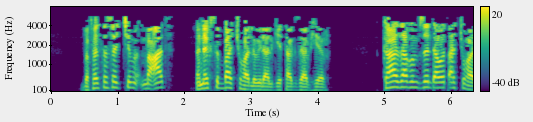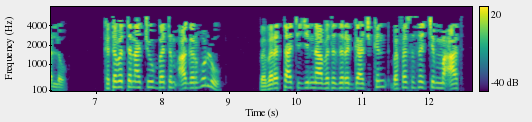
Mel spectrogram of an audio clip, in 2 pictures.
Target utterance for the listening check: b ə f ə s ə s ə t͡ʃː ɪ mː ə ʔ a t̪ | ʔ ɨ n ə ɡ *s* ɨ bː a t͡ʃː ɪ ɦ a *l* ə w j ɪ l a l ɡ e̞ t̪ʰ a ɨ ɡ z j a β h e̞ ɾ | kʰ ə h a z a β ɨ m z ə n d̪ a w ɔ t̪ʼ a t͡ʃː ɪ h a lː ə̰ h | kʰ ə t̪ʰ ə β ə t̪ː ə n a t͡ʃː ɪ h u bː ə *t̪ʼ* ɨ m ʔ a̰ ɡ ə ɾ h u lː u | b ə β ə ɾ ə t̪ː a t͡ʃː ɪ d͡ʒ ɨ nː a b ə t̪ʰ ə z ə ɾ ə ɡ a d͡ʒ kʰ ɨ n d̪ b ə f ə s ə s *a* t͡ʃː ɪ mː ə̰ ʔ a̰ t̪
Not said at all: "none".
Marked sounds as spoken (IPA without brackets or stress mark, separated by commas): s, lː, t̪, ə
